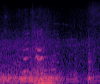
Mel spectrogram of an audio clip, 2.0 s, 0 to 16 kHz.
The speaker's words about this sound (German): S3 in Richtung Pinneberg. Nächste Station, Hauptbahnhof. Übergang zu allen S- und U-Bahn-Linien sowie zum Regional- und Fernverkehr. Bitte achten Sie beim Ausstieg auf den Abstand zwischen Zug und Bahnsteigkante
